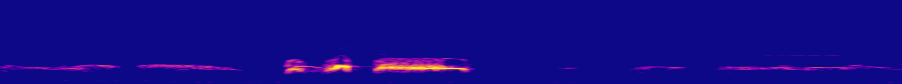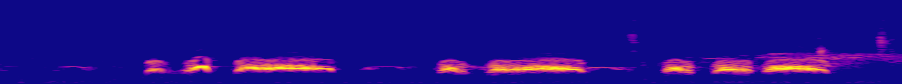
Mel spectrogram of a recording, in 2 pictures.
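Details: Spotted dove giving 'gáy thúc gù' and 'gáy gọi' coos, with soft low murmurs between loud phrases. Each phrase has quick stuttered notes and a long hollow coo, and the phrases repeat through the clip.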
